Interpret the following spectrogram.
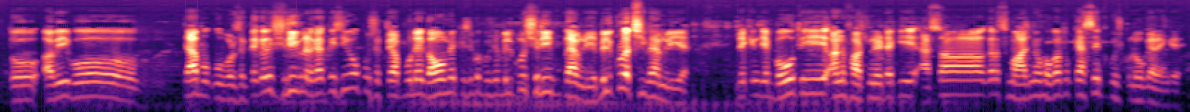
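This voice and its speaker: A man, a relative of the family, giving an emphatic, rapid account in an on-the-spot interview, with frequent restarts. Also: a little high. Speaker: eyewitness relative. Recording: dull, lo-fi field audio.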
